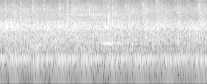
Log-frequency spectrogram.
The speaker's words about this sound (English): Come on, church. You can keep clapping longer than that. Heaven is celebrating today.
